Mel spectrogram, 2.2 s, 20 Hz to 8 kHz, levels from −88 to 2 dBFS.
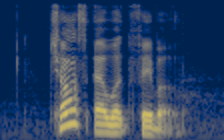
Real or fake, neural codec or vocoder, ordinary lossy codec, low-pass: real; none; none; 7.2 kHz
